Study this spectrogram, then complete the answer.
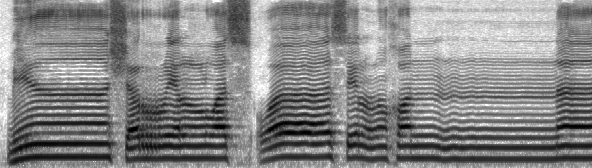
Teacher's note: Ikhfa samar tuh. Antara nun sama shin samar ikhfa. Ya. Ya, samar ikhfa.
